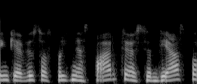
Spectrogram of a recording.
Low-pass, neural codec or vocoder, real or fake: 7.2 kHz; none; real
